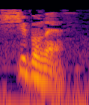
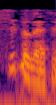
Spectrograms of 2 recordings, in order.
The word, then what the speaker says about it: Shibboleth: If he said no, they would say, then you got to say this word, Shibboleth. And they couldn't say it. They said Sibboleth instead. He couldn't pronounce it right.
